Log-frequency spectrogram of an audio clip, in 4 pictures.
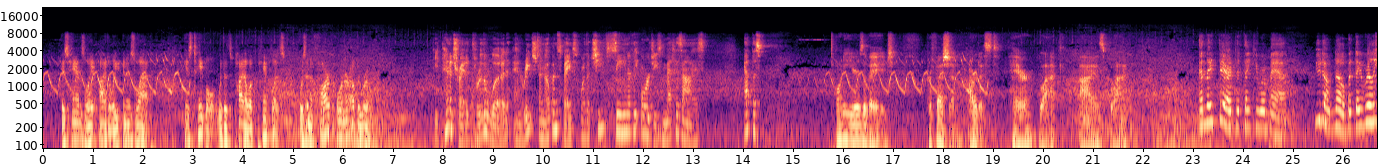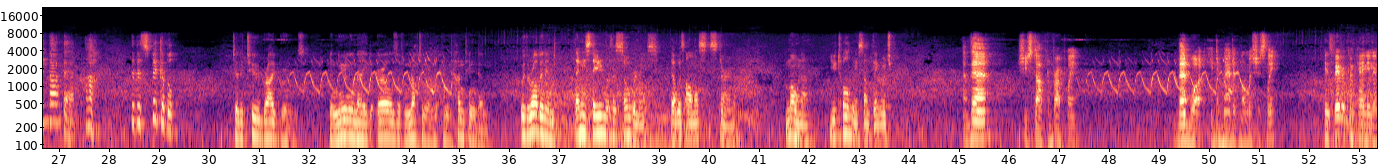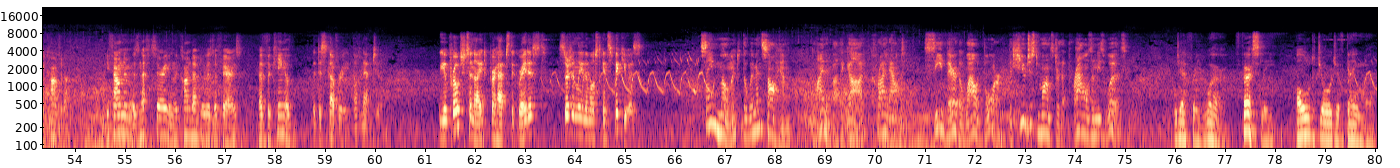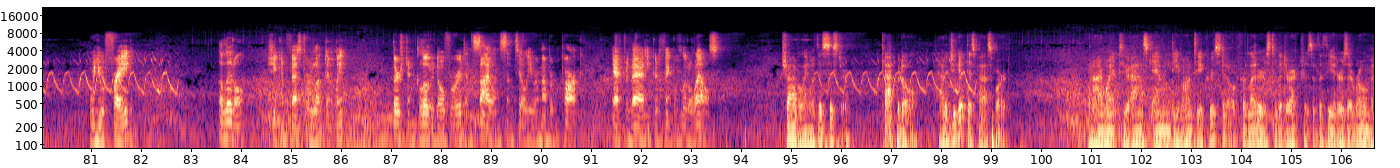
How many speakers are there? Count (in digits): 9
